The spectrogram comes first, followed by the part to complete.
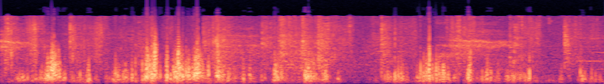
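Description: Gusty wind buffeting the microphone in irregular loud bursts, mixed with rustling and knocks from the camera being carried and footsteps.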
